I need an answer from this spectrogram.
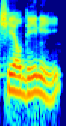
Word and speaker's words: Cialdini: name wrong i guess it's is it robert cialdini it is yes i mispronounced it just said it right yes yeah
